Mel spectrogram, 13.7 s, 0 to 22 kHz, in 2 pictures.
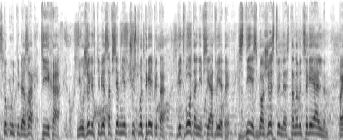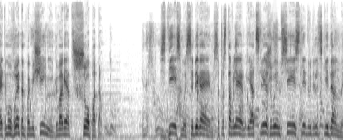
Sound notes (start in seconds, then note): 8.8 <i>gulps</i>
